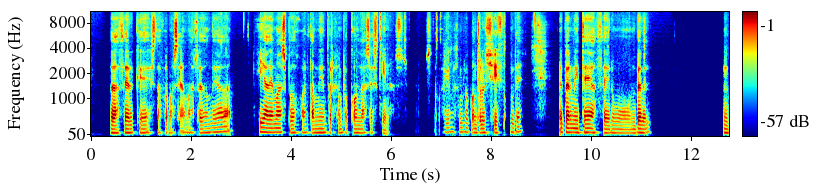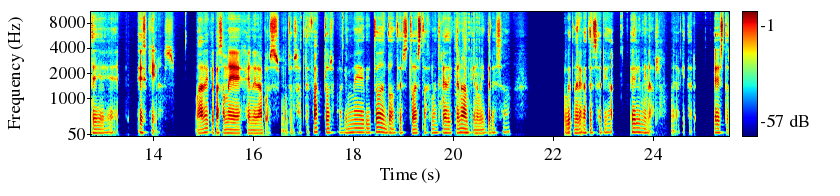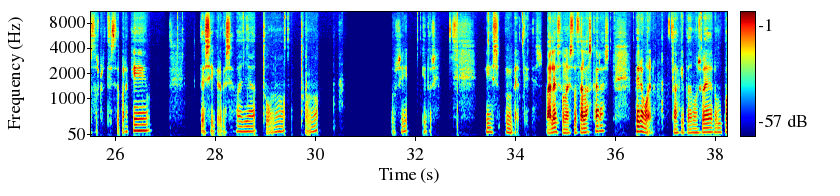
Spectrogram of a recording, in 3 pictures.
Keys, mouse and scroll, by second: 4.8 shift+right click, 5.8-7.1 right drag, 17.0 right click, 17.8 ctrl+right click, 18.9 scroll down 2, 23.9-25.1 scroll up 6, 25.1 alt+shift+right click, 27.3 shift+right click, 28.6 shift+right click, 29.5 shift+right click, 29.9 shift+middle click, 30.5-31.4 scroll down 3, 31.4 shift+right click, 32.1 shift+right click, 34.8 scroll down 7, 35.5-36.0 scroll up 2, 36.0 right click, 36.4 alt+shift+right click, 37.0 shift+middle click, 37.3-37.8 scroll down 1, 37.8 right click.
